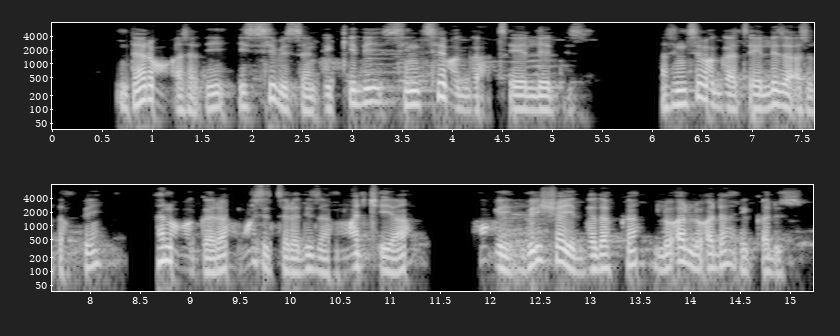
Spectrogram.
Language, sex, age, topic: Gamo, male, 18-24, government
